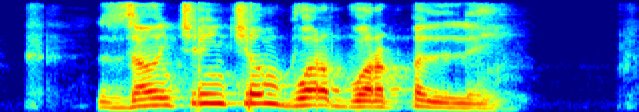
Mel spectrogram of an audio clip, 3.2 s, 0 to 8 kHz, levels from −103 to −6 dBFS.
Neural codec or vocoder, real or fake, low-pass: codec, 24 kHz, 6 kbps, HILCodec; fake; 7.2 kHz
